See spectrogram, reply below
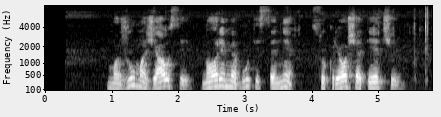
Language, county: Lithuanian, Vilnius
